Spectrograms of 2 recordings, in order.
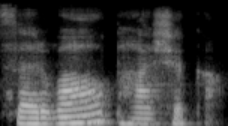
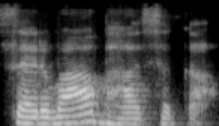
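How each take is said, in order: First: The consonant before the final 'aka' is 'sh'. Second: The consonant before the final 'aka' is 's'. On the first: The speaker calls it wrong. "not Shaka" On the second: The speaker calls it right.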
